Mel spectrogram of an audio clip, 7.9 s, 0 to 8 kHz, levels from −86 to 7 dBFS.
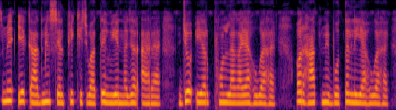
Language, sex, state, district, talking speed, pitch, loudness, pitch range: Hindi, female, Jharkhand, Garhwa, 175 wpm, 220 Hz, -16 LUFS, 210-235 Hz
